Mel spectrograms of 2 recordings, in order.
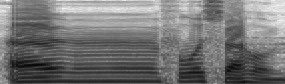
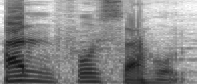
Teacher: nunnya disamarkan kepada huruf Fa maka menjadi anfusahum tidak lagi dengan jelas suara nunnya anfusahum tapi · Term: Ikhfa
